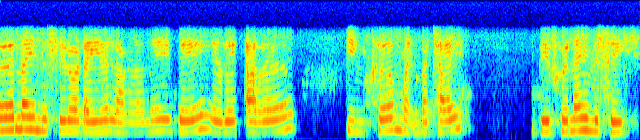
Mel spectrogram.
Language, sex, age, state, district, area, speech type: Bodo, female, 18-30, Assam, Udalguri, rural, conversation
